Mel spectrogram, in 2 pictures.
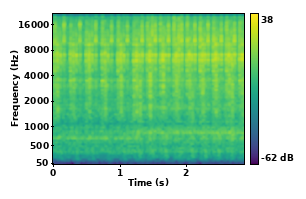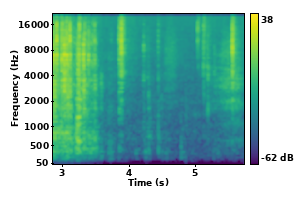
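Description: A sewing machine stitches fabric for a pleated top in a steady, rapid mechanical rhythm for about three and a half seconds, then stops, leaving faint handling clicks and rustles.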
